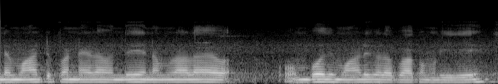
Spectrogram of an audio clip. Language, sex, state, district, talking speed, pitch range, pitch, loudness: Tamil, male, Tamil Nadu, Kanyakumari, 110 wpm, 110-115 Hz, 110 Hz, -17 LUFS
